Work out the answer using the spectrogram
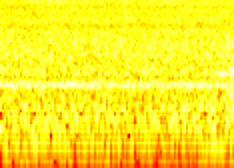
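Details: Old Goodman gas furnace blower motor after oiling, previously hard to spin: steady even rush of air with a faint hum, no squeal, grinding or knocking; normal blower running.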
